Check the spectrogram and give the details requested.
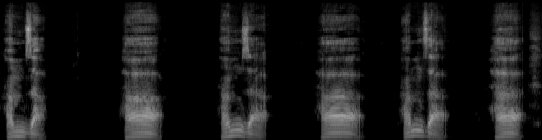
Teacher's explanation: حمزہ ہا کے اندر گول ہا جو ہے یہ انتہائی حلق سے یعنی اقصی حلق سے ادا ہوگی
